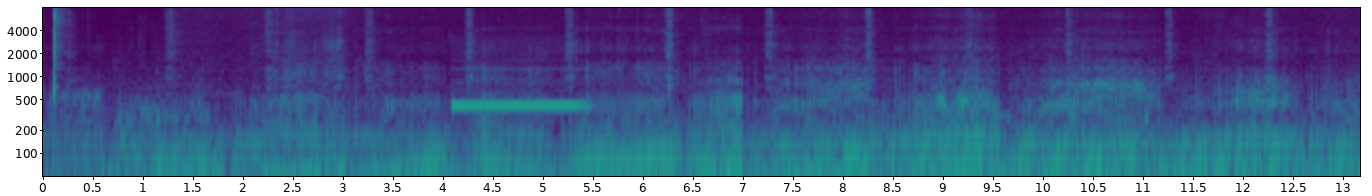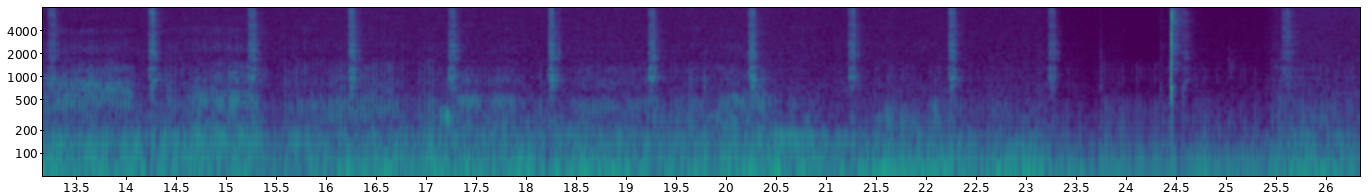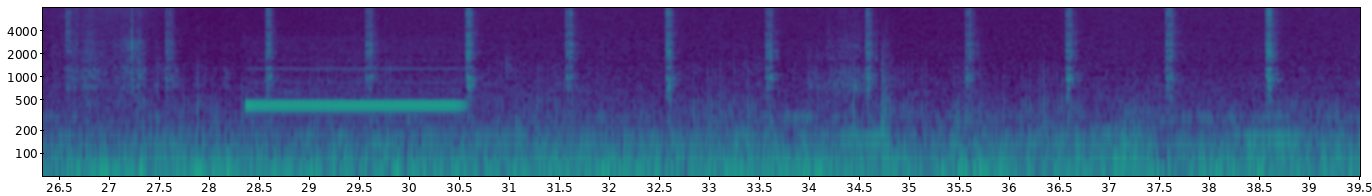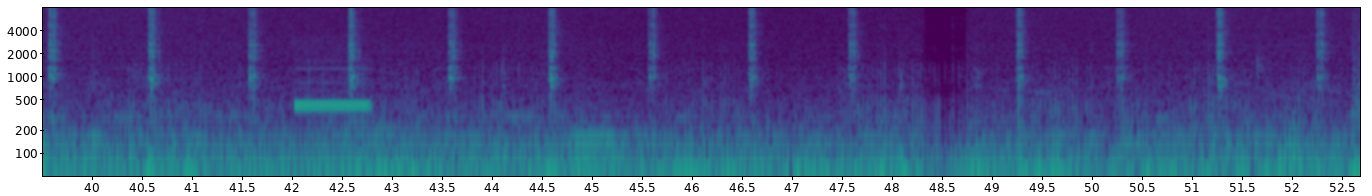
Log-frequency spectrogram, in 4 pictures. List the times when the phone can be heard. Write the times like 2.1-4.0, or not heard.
4.0-5.5, 28.4-30.6, 42.0-42.8.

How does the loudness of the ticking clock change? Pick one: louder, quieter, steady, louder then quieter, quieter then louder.
louder.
